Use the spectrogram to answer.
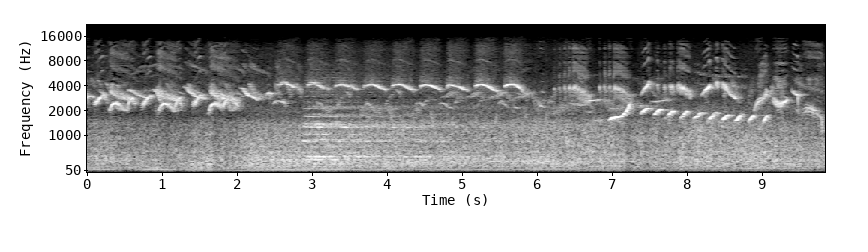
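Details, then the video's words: Large caged Chinese hwamei with yellow legs and bill, singing in the laughingthrush-tail style. It delivers a continuous stream of looping whistled notes, with a fast run of short descending chirps near the end. "Chim Họa Mi Hót Vẩy Đuôi Khướu"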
